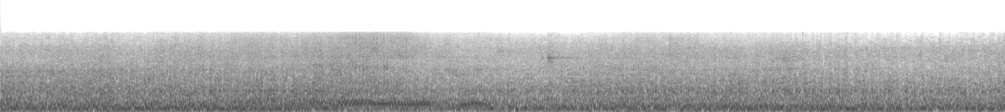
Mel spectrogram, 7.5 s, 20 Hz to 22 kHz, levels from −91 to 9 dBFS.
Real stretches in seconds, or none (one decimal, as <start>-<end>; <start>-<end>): 0.0-1.4; 5.9-7.5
